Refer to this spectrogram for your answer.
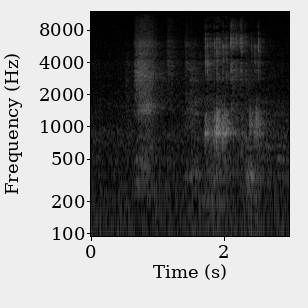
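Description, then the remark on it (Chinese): Dice rattle and clatter in two short bursts, a brief shake followed by a longer tumbling roll of quick clicks, fairly faint and with no voices, in a game of betting on big or small; the roll comes up 4. “叮咚叮咚，开始摇骰子。”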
